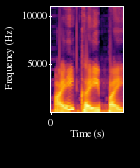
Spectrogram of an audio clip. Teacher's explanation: இந்த ஐ அப்படிங்கிறது தனிச்சு வந்துச்சுன்னா 2 மாத்திரை அளவுக்கு ஒலிக்கும். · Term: ஐகார குறுக்கம்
